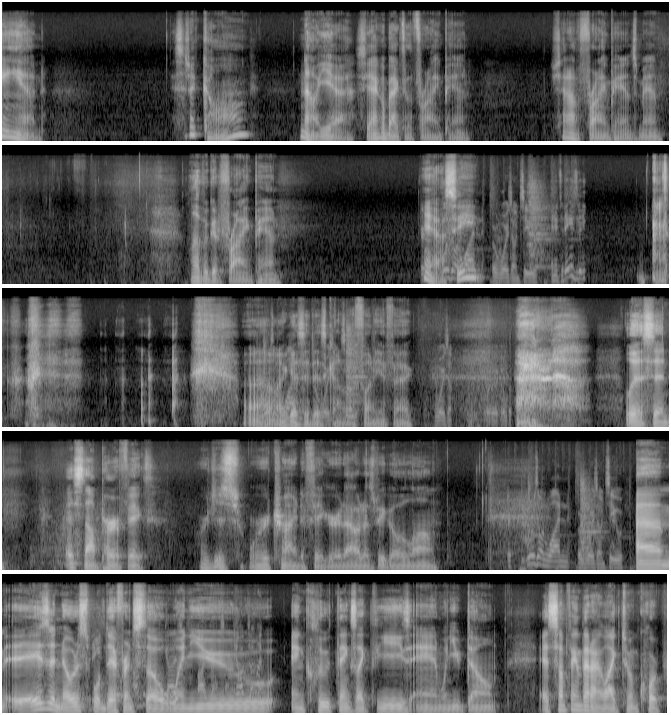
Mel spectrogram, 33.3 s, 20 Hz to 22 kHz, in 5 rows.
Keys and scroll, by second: 6.8 d, 6.9 d, 7.9 ctrl+c, 8.3 alt+v, 10.8 space, 11.7 s, 12.2 d, 12.4 space, 15.6 space, 17.0 space, 17.6 space, 17.7 space, 18.7 d, 23.4 s, 24.9 space, 26.4-29.2 typing.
